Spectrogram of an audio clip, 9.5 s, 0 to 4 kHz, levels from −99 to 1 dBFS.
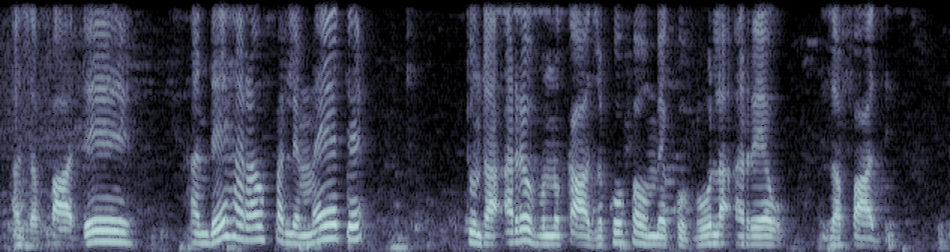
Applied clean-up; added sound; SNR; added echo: classical method log-MMSE.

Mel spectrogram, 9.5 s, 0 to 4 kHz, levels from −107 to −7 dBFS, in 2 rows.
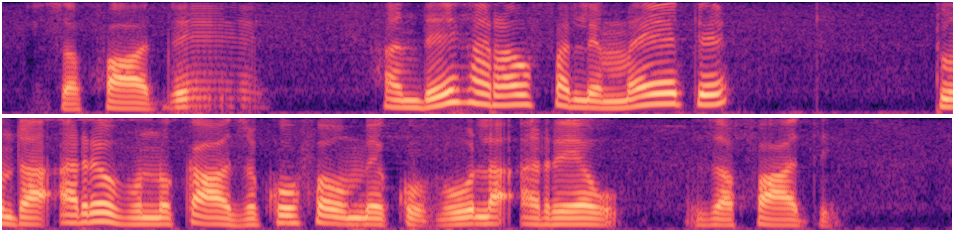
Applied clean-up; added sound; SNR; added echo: neural separator model SepFormer WHAM!.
